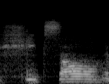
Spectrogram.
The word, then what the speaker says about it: Schicksal: Don't try to pronounce it as best we can, but from what it looks like, it's Schicksal, and that's S-C-H-I-C-K-S-A-L. – Schicksal.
